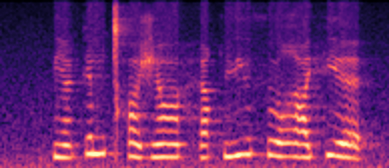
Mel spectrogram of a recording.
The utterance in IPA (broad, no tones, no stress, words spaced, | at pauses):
pʲɑ̃kɛmǀʰɒ ʒɑ̃ həqvʲuθu ʁɑfʲɜ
